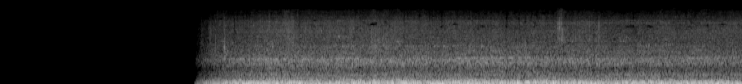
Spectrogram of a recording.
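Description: Dead silence for about a second and a half, then a motorcycle engine running steadily with a low, even rumble.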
